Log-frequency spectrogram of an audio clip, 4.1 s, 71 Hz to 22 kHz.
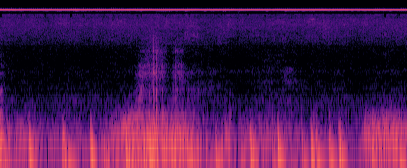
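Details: Female's heartbeat picked up with an ultrasonic Doppler device: rhythmic, whooshing low pulses at about 95 per minute.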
